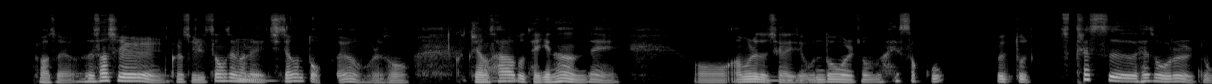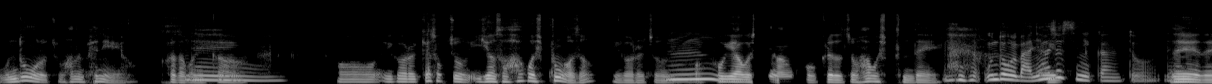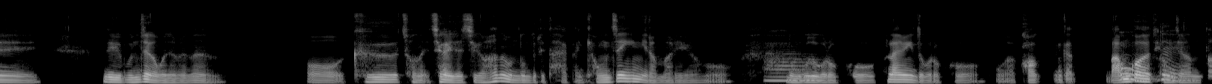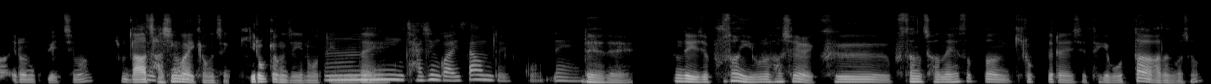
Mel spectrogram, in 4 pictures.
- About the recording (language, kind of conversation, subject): Korean, advice, 부상이나 좌절 후 운동 목표를 어떻게 현실적으로 재설정하고 기대치를 조정할 수 있을까요?
- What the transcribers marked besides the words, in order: tapping; other background noise; laugh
